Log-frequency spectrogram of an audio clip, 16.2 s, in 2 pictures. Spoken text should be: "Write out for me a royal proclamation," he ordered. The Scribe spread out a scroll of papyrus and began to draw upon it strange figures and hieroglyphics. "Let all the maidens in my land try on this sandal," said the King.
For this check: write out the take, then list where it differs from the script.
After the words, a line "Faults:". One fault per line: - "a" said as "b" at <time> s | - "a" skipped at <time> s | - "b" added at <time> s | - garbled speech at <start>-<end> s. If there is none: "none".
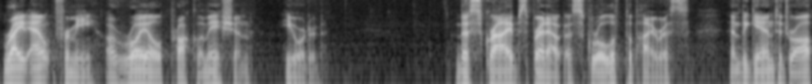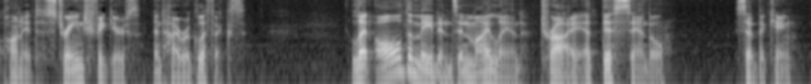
"Write out for me a royal proclamation," he ordered. The Scribe spread out a scroll of papyrus and began to draw upon it strange figures and hieroglyphics. "Let all the maidens in my land try at this sandal," said the King.
Faults:
- "on" said as "at" at 13.9 s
